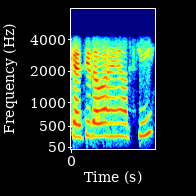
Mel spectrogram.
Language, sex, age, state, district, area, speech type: Hindi, female, 30-45, Uttar Pradesh, Sitapur, rural, conversation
